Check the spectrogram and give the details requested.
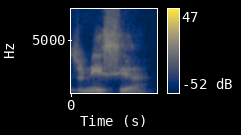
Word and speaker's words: Tunisia: First of all, I just want to say that it's Tunisia, right? The pronunciation is Tunisia.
